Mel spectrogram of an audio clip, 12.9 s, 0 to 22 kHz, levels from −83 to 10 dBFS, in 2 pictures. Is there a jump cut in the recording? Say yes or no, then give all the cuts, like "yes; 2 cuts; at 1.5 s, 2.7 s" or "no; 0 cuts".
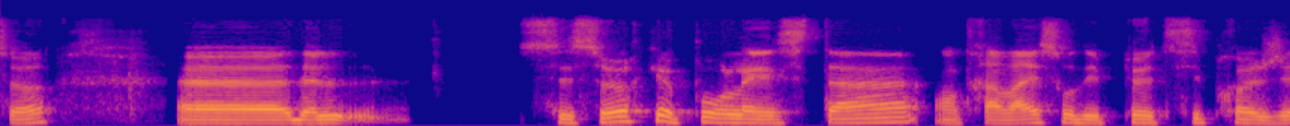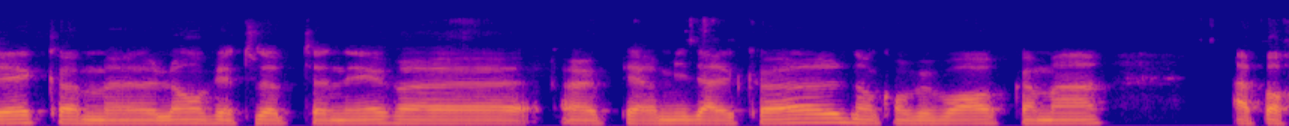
yes; 2 cuts; at 4.7 s, 7.7 s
